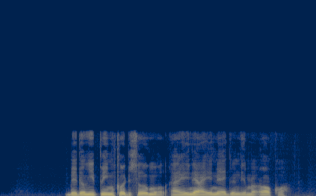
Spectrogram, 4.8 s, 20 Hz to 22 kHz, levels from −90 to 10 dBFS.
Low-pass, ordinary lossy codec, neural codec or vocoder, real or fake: 7.2 kHz; none; codec, 16 kHz, 1 kbps, FunCodec, trained on Chinese and English, 50 frames a second; fake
